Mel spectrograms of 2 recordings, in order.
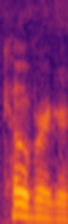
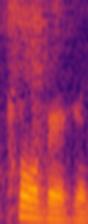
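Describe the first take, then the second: First: The name is said without an L sound. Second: The name is said with an L sound. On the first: The speaker calls it right. "There's no L in there" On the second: The speaker calls it wrong. "not Kohlberger"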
